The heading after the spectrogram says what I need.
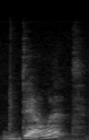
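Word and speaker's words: דלת: worry about it right now anyway this says delat de le t is how it's usually transliterated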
